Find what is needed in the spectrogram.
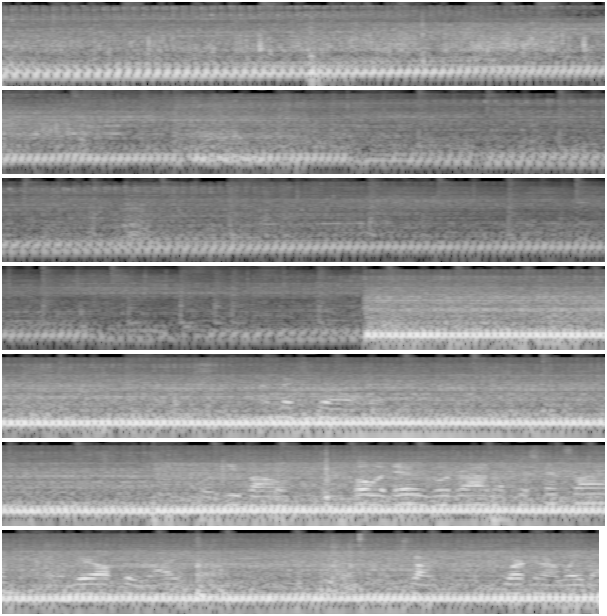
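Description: Kawasaki Mule side-by-side utility vehicle's engine running as it drives off, its steady low drone fading away over about sixteen seconds. Then a sudden cut to the same kind of drone, much louder and steady, heard from on board the moving vehicle, with faint voices over it near the end.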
